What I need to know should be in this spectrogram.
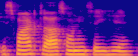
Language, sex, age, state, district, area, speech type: Hindi, female, 45-60, Madhya Pradesh, Balaghat, rural, spontaneous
